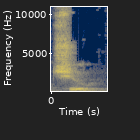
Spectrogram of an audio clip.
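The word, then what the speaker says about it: qū: So, all of these and all uh Chinese alcohol generally use something called chew uh which is spelled quu.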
